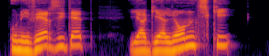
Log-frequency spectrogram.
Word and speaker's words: Uniwersytet Jagielloński: And I'm going to try and make an attempt to pronounce it Ooh. As it should be. So, Uniwersytet Jagielloński Kraków.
